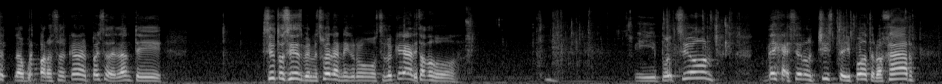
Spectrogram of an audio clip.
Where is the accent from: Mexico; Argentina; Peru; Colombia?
Mexico; Somos de México, chingas madre.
